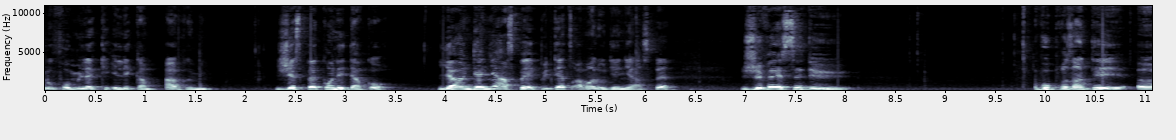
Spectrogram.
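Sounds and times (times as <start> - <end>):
man speaking: 0.0 - 6.4, 7.0 - 8.2, 9.8 - 11.0.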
